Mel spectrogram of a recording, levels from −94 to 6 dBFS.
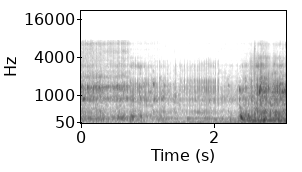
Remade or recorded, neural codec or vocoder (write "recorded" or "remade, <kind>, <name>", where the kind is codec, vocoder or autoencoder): remade, vocoder, BigVGAN v2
